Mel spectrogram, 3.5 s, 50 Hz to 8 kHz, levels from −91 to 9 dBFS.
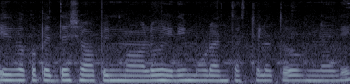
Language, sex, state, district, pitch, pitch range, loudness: Telugu, female, Andhra Pradesh, Srikakulam, 180 Hz, 180-185 Hz, -35 LUFS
